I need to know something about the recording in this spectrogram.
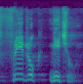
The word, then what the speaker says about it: Friedrich Nietzsche: This is by so it's pronounced as Friedrich Nietzsche.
